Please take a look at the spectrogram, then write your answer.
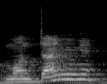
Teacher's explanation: Enfin, dans le cas de l'occlusif gne, comme dans le mot montagne, il y a blocage de l'air au niveau du palais au moyen de la langue, aussi appelle-t-on cet occlusif une dorsopalatal.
